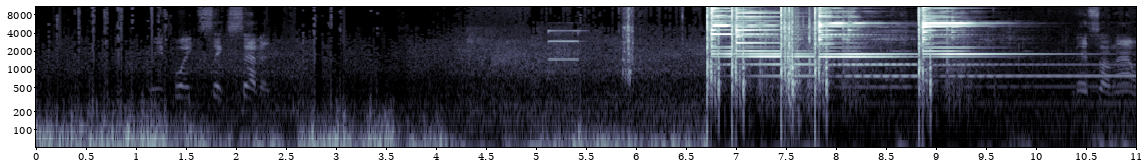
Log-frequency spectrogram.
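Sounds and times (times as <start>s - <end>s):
pistol shots: 6.7s - 9.9s
steel targets ringing: 6.7s - 11.0s.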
